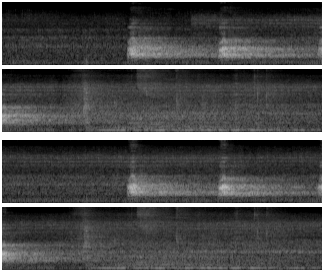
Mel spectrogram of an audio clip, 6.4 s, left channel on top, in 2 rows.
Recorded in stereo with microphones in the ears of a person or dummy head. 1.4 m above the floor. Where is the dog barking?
25° right (ahead or behind), 1.6 m.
